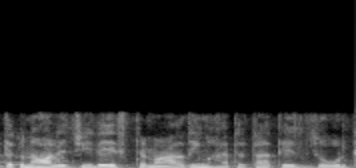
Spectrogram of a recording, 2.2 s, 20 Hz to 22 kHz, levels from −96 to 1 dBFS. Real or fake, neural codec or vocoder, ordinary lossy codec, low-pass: fake; codec, 24 kHz, 3 kbps, HILCodec; none; 7.2 kHz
